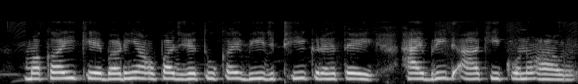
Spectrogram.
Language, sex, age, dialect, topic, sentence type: Maithili, female, 18-24, Southern/Standard, agriculture, question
